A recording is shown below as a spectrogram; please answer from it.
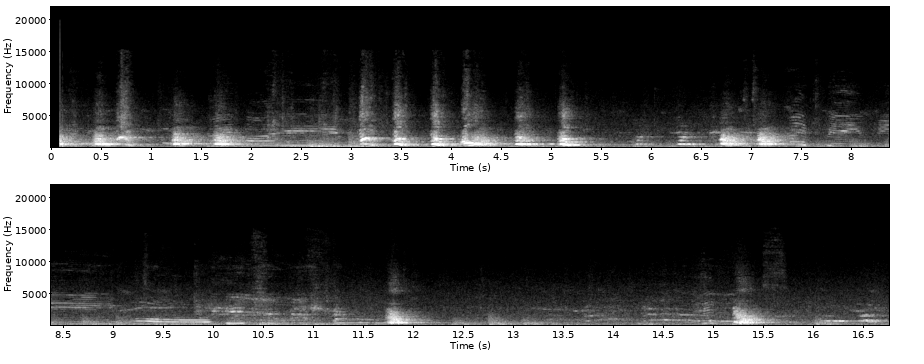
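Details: Puppies at a county pound yip and bark in quick, irregular bursts for the first several seconds. Softer whining cries and occasional single barks follow.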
